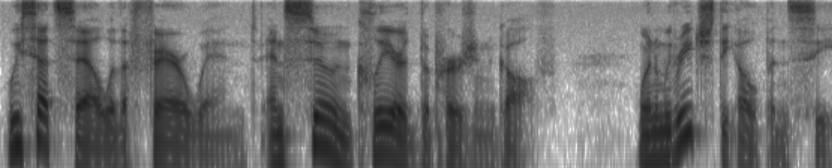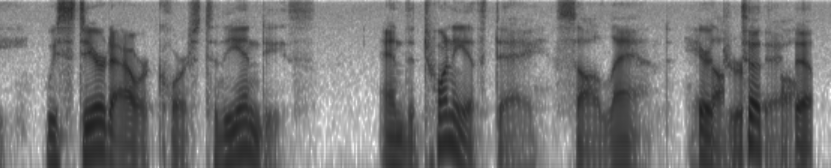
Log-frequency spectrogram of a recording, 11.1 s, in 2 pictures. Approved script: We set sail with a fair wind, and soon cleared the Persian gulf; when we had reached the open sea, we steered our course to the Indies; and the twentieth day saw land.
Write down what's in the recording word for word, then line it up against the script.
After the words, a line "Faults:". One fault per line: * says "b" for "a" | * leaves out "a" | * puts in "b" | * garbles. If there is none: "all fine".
We set sail with a fair wind, and soon cleared the Persian gulf; when we reached the open sea, we steered our course to the Indies; and the twentieth day saw land. [garbled]
Faults:
* leaves out "had"
* garbles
